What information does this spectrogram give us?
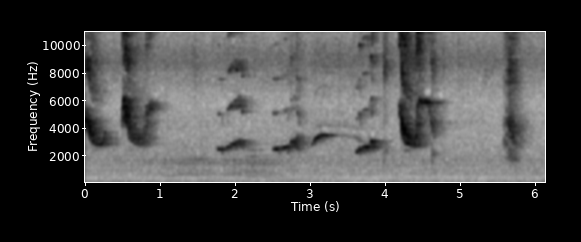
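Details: Oriental magpie-robin responding with a string of clear whistled, upslurred notes broken by harsh, scratchy bursts at the start, middle and end, over a low steady hum.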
